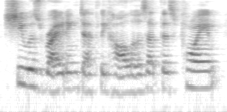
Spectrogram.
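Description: Young adult woman, podcast co-host, casual and animated delivery, medium pitch. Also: fairly quick. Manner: animated, swears casually, laughs often.

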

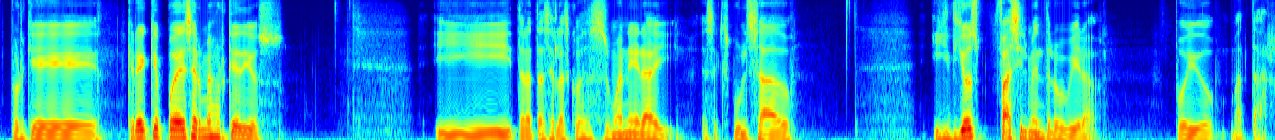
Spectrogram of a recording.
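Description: A man's voice: on the low side, takes it slowly, pauses often, darkish tone, smooth, dry recording, clean studio sound. A young man delivering an emotional personal monologue as a podcast host, earnest, with his voice climbing when he recalls his anger.

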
